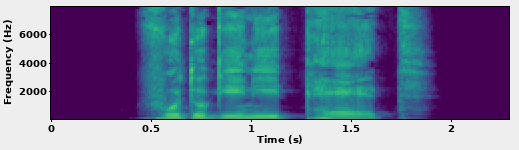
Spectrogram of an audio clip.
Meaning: alternative form of Fotogenität
- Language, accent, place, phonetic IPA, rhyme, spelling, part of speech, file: German, Germany, Berlin, [ˌfotoɡeniˈtɛːt], -ɛːt, Photogenität, noun, De-Photogenität.ogg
